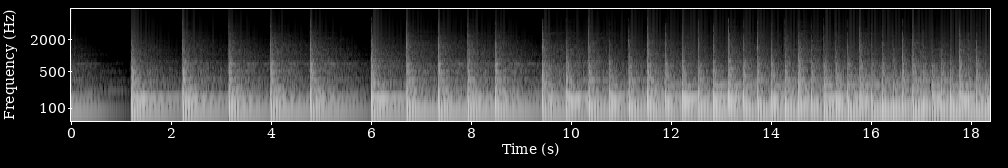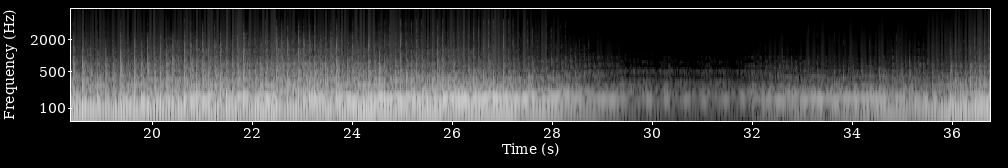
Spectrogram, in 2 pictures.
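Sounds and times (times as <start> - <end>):
drum beating: 1.2 - 27.9, 34.8 - 36.7.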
